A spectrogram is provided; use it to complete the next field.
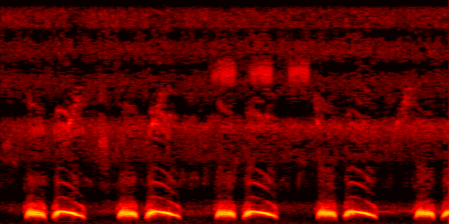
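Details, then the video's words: Spotted dove cooing from a trapping lure recording, regular two-note phrases, a brief low coo and then a drawn-out falling one, repeated about every second in a steady rhythm. "Tiếng Chim Cu Gáy kích bổi nhanh nổi"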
